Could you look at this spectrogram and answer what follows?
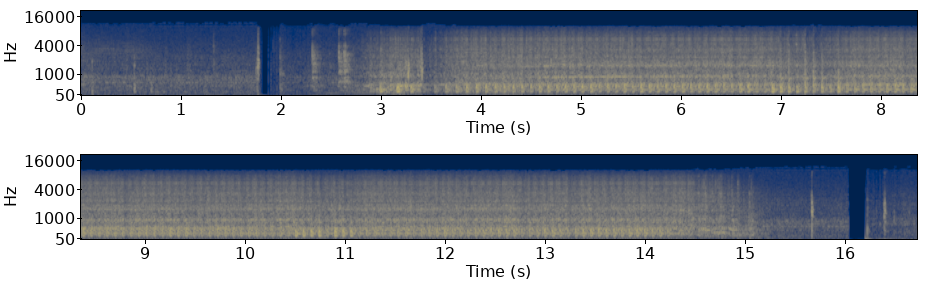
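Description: A sewing machine stitches pinned quilt block seams at a quarter-inch allowance, running in one long fast steady buzz of rapid needle strokes for about ten seconds, starting after a few clicks and winding down to a stop, close and loud.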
